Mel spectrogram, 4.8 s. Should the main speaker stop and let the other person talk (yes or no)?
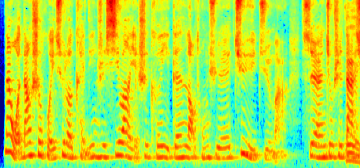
no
